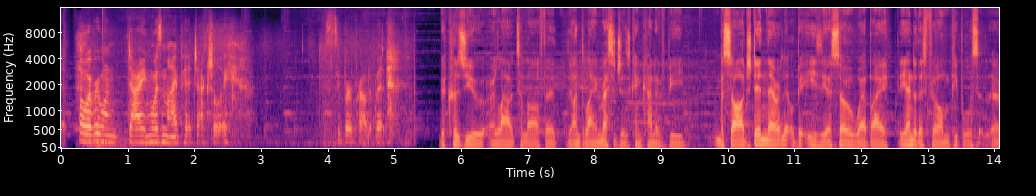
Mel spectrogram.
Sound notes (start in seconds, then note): 5.0 chuckles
